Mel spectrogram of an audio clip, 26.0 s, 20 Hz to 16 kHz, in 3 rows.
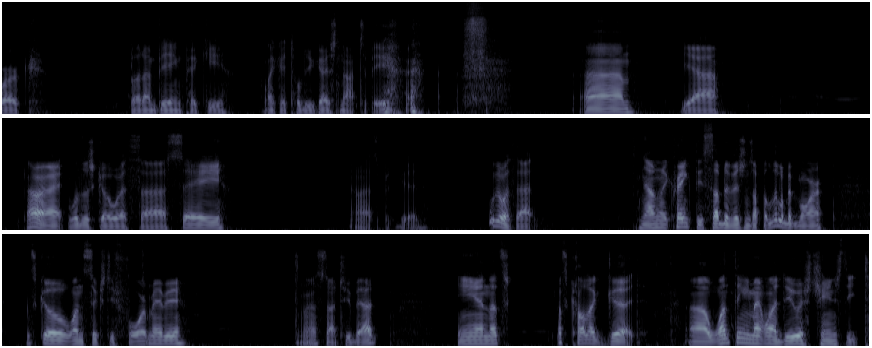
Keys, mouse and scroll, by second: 0.3-2.5 middle drag, 2.5-4.4 drag, 3.2-5.0 middle drag, 6.8-8.7 drag, 7.6-10.5 middle drag, 10.1-12.0 drag, 11.0-13.8 middle drag, 14.3-16.0 middle drag, 16.0-18.0 drag, 19.9-21.7 middle drag, 22.2-25.3 middle drag.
